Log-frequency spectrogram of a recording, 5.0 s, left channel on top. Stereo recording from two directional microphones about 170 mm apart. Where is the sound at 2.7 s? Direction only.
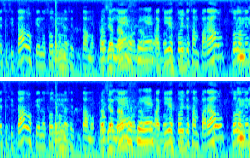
60° right (ahead or behind).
